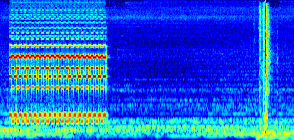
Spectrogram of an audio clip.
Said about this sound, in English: Later on, there was a moment of tension when the phone rang.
